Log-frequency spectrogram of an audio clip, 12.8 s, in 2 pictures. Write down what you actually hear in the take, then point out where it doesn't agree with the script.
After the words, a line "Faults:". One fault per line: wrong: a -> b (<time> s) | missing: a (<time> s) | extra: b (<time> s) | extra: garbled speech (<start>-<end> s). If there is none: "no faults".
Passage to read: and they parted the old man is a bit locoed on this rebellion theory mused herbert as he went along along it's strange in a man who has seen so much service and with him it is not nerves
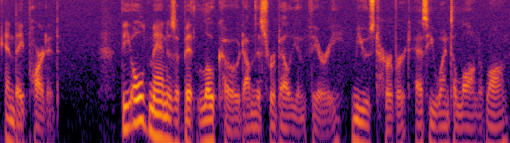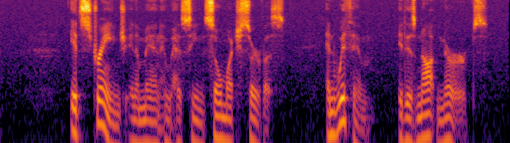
and they parted the old man is a bit locoed on this rebellion theory mused herbert as he went along along it's strange in a man who has seen so much service and with him it is not nerves
Faults:
no faults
